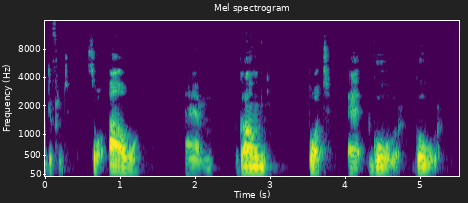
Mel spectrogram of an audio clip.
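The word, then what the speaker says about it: gabhar: G-A-B-H-A-R, which is pronounced as it's meant to be tapped off. Gore, where the A-B-H vowel has become O, short vowel, gore.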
